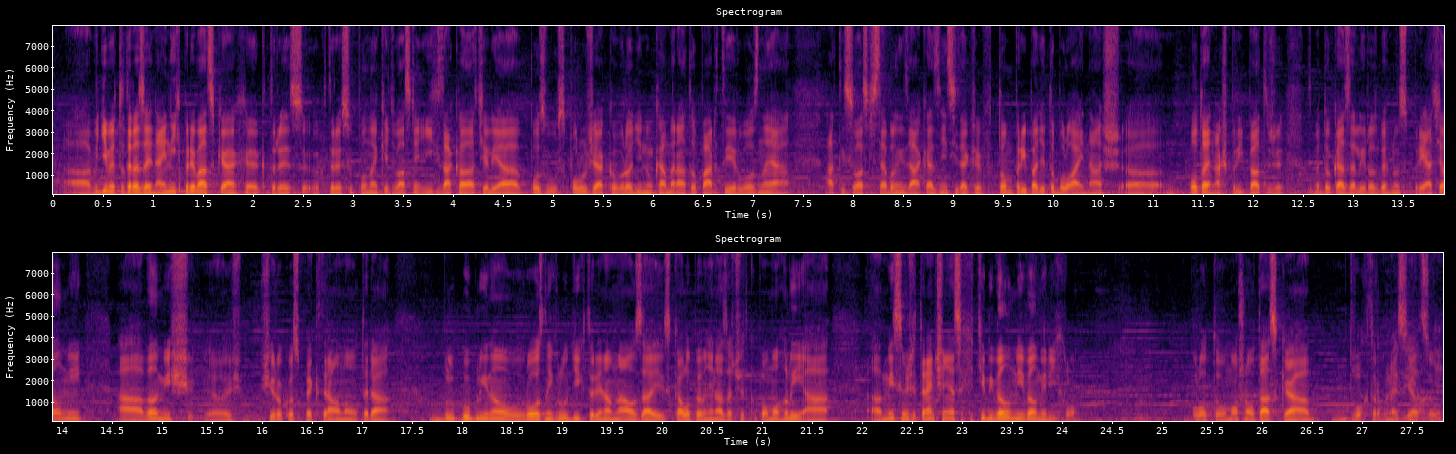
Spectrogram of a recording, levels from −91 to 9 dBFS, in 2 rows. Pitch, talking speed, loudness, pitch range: 100 Hz, 170 wpm, -29 LUFS, 95-105 Hz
